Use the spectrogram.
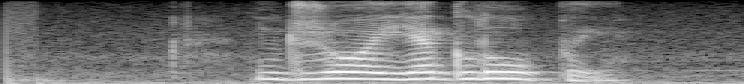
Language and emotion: Russian, sad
